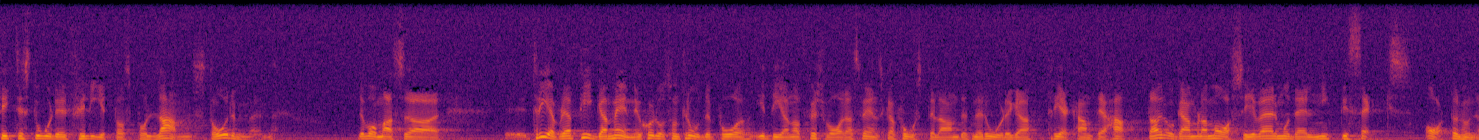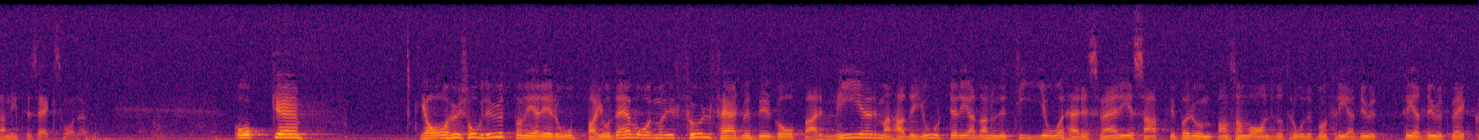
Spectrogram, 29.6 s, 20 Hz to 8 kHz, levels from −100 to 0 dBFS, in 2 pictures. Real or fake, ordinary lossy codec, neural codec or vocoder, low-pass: real; none; none; none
